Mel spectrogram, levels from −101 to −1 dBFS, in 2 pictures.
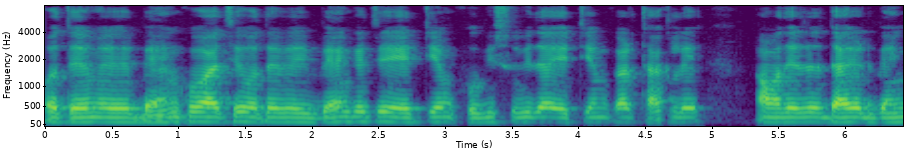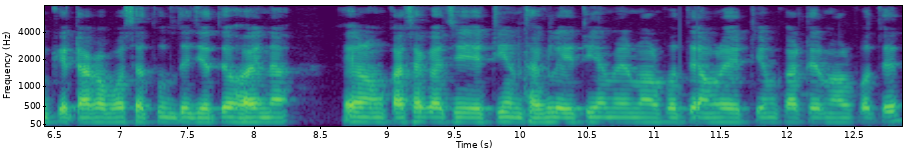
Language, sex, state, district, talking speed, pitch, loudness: Bengali, male, West Bengal, Kolkata, 175 wpm, 115 Hz, -27 LUFS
